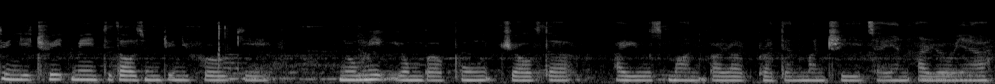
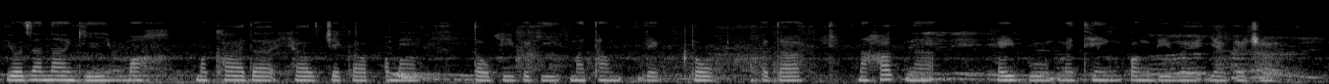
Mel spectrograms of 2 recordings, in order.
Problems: background conversations at intervals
